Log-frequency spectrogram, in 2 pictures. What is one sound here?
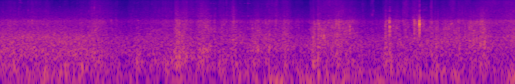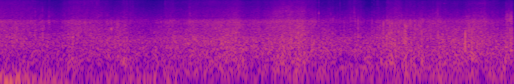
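Dry leaves crackle under the fabric.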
